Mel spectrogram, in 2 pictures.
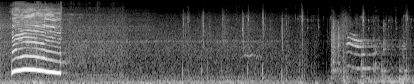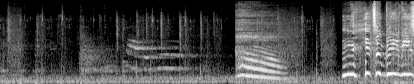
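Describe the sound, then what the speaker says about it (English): Kitten meowing in the game Lies of P, a few high, bright mewls spaced out over a quiet ambient background, with clip-clop sounds and speech in between. "Oh, kitty! Oh, it's a baby kitty!"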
